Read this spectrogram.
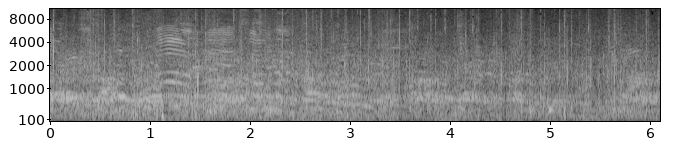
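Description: A large crowd chants loudly outdoors.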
